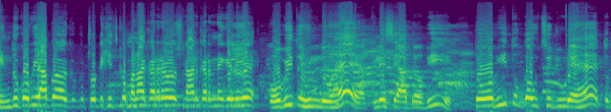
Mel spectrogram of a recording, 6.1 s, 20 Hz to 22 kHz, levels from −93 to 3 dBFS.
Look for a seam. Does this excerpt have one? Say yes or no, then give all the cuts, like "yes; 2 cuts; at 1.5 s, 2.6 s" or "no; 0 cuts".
yes; 1 cut; at 2.6 s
